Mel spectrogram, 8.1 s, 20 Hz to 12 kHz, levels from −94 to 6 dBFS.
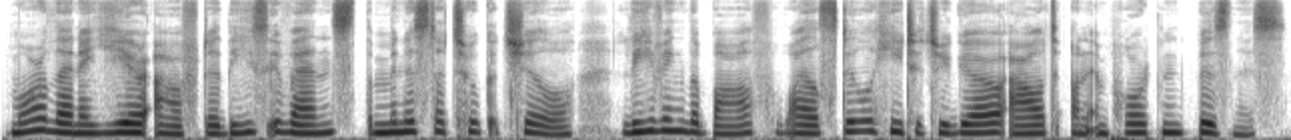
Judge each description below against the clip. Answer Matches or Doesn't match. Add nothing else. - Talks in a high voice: Matches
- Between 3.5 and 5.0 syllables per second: Matches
